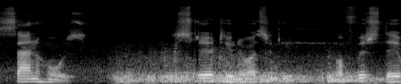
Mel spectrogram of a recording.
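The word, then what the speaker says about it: San José: in the u.s recently sanjo's pronounced as sanho's state university of which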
